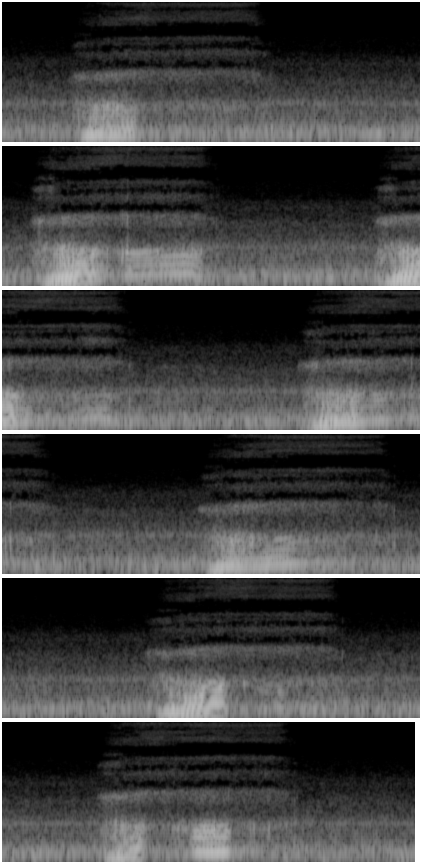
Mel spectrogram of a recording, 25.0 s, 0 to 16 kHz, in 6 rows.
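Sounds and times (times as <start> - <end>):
woman snoring: 0.7 - 2.7, 4.5 - 6.4, 7.9 - 9.6, 11.4 - 13.1, 14.6 - 16.4, 18.2 - 20.1, 21.9 - 23.8.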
